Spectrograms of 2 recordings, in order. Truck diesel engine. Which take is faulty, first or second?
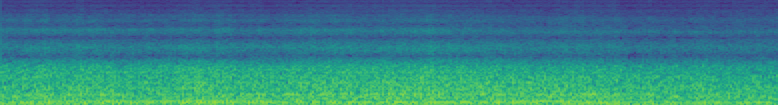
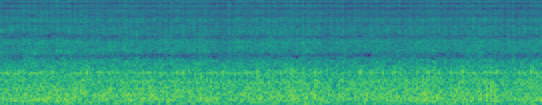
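first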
